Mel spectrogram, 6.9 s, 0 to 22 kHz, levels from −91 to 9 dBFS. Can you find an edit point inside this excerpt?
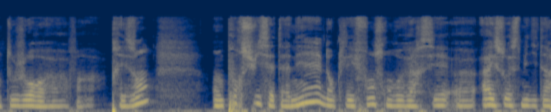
no; 0 cuts

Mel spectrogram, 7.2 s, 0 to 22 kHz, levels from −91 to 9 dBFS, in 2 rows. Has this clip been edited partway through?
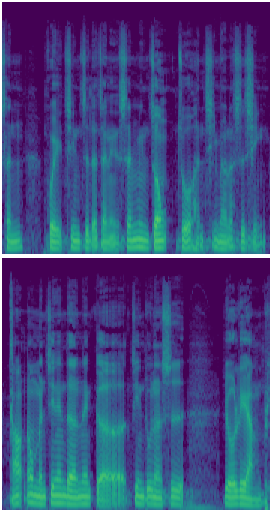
no; 0 cuts

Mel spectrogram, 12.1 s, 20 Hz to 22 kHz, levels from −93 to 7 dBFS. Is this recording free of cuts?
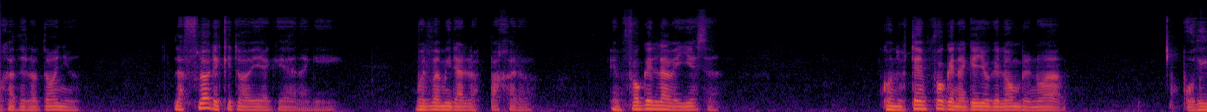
yes; 0 cuts

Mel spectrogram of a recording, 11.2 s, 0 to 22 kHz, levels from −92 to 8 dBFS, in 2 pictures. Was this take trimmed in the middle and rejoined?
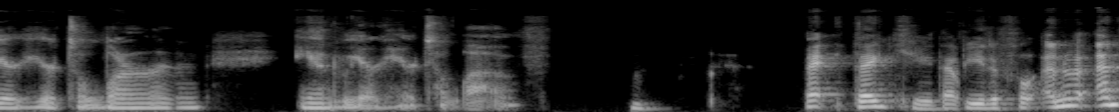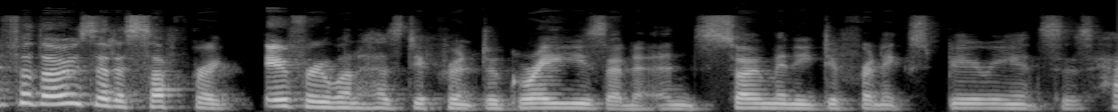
yes; 1 cut; at 4.8 s

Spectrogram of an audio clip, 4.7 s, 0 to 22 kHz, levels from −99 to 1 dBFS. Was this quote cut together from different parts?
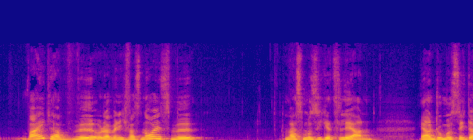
no; 0 cuts

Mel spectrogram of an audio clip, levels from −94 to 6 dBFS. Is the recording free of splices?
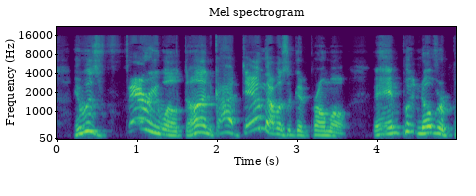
yes; 0 cuts

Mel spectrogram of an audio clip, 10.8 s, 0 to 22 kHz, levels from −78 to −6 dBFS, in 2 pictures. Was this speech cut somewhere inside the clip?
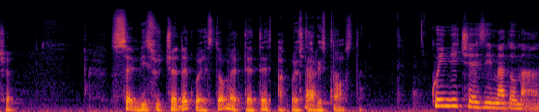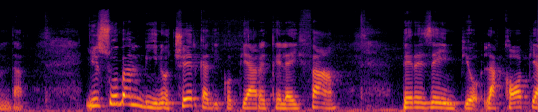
yes; 2 cuts; at 2.7 s, 8.1 s

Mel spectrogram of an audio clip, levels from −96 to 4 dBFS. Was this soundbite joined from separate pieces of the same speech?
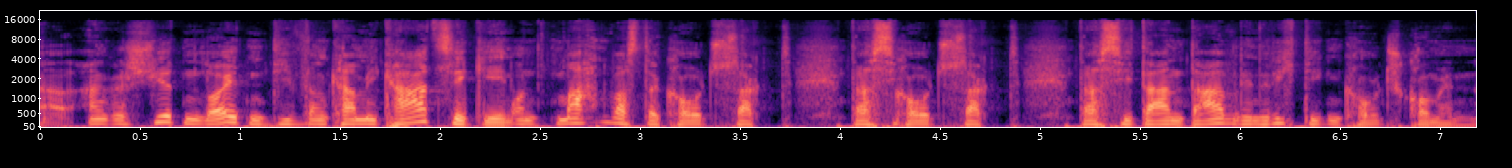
yes; 4 cuts; at 1.3 s, 2.3 s, 4.3 s, 6.0 s

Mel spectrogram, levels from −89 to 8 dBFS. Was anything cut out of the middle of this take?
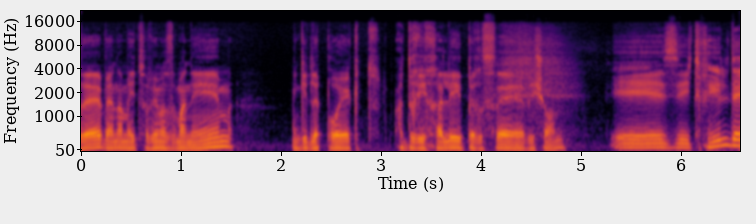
no; 0 cuts

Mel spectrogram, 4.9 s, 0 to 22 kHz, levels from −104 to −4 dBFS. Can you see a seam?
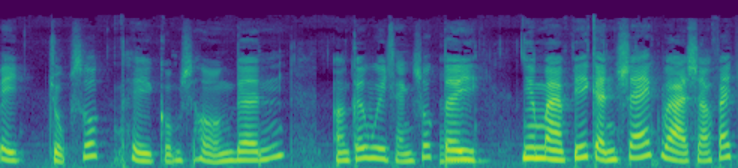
yes; 3 cuts; at 1.3 s, 2.6 s, 2.9 s

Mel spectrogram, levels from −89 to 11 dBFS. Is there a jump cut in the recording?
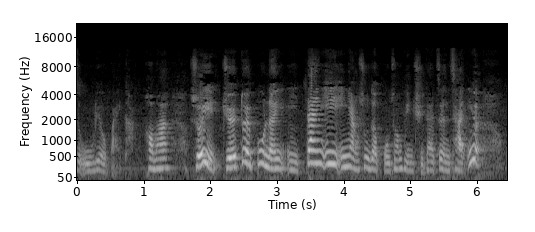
yes; 1 cut; at 0.9 s

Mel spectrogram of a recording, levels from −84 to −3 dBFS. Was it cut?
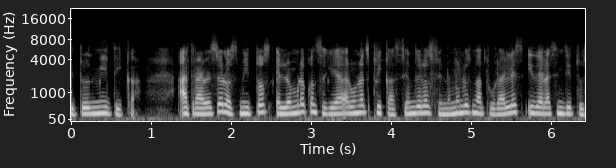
no; 0 cuts

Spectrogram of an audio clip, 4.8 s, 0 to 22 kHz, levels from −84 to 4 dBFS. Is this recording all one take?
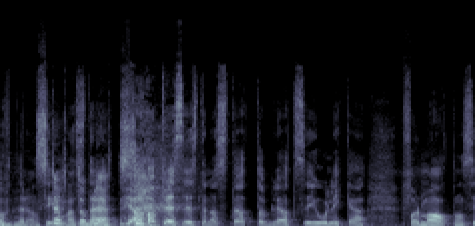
yes; 0 cuts

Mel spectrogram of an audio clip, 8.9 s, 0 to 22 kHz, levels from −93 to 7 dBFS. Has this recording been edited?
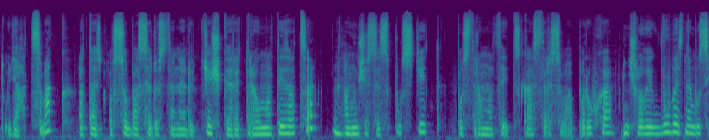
no; 0 cuts

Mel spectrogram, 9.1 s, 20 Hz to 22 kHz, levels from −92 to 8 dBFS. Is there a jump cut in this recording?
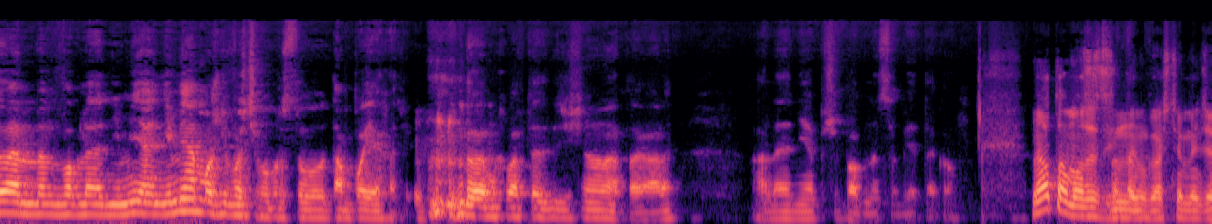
no; 0 cuts

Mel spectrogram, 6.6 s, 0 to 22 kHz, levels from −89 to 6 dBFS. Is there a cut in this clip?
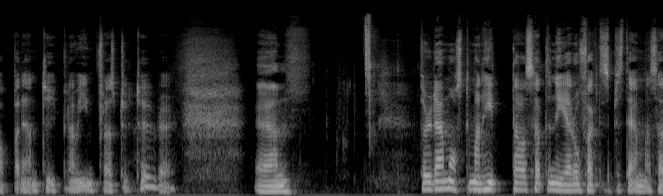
yes; 2 cuts; at 4.2 s, 5.5 s

